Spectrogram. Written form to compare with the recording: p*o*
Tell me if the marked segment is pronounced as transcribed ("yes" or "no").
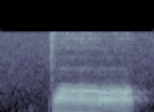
no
